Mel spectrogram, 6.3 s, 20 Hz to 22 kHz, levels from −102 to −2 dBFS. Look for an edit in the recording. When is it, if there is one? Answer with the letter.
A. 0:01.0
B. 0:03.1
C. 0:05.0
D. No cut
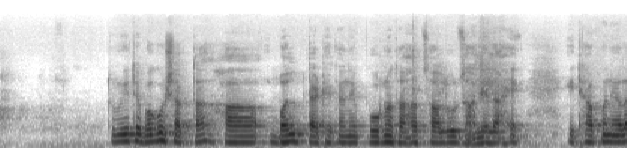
A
